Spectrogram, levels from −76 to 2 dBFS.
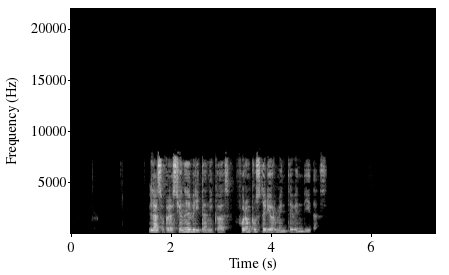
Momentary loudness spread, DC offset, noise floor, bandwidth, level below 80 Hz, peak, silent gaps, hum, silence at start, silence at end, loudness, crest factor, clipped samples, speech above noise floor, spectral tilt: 16 LU; under 0.1%; under -90 dBFS; 8.4 kHz; -68 dBFS; -2 dBFS; none; none; 1.55 s; 2.2 s; -19 LUFS; 22 dB; under 0.1%; over 69 dB; -1.5 dB/octave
